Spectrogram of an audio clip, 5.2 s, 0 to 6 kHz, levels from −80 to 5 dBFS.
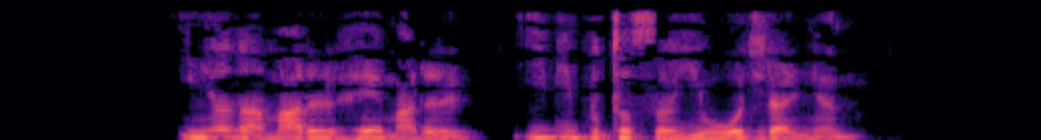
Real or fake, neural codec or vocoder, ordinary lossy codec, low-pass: real; none; MP3, 24 kbps; 5.4 kHz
